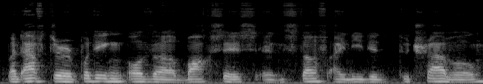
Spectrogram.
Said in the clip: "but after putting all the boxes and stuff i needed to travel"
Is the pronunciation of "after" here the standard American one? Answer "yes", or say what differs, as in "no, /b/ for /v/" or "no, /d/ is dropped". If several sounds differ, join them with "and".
yes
